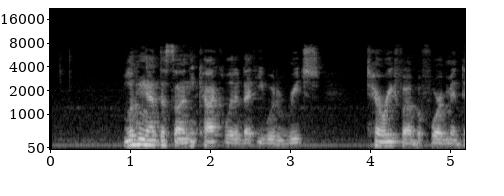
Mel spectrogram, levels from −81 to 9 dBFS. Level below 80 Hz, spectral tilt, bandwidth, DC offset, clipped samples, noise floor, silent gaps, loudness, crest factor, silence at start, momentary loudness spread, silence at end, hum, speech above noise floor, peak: -52 dBFS; -7 dB/octave; 8 kHz; under 0.1%; under 0.1%; -49 dBFS; none; -18 LUFS; 18 dB; 0.9 s; 12 LU; 0 s; none; 32 dB; 0 dBFS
